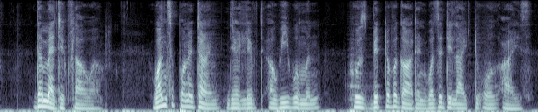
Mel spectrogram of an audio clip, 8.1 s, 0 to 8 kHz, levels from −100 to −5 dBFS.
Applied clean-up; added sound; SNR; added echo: neural separator model SepFormer DNS4.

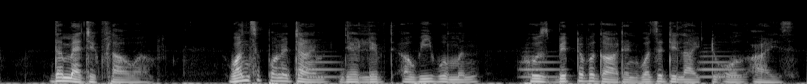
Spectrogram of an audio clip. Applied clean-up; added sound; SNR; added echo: none; Brass instrument; 15 dB; none.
